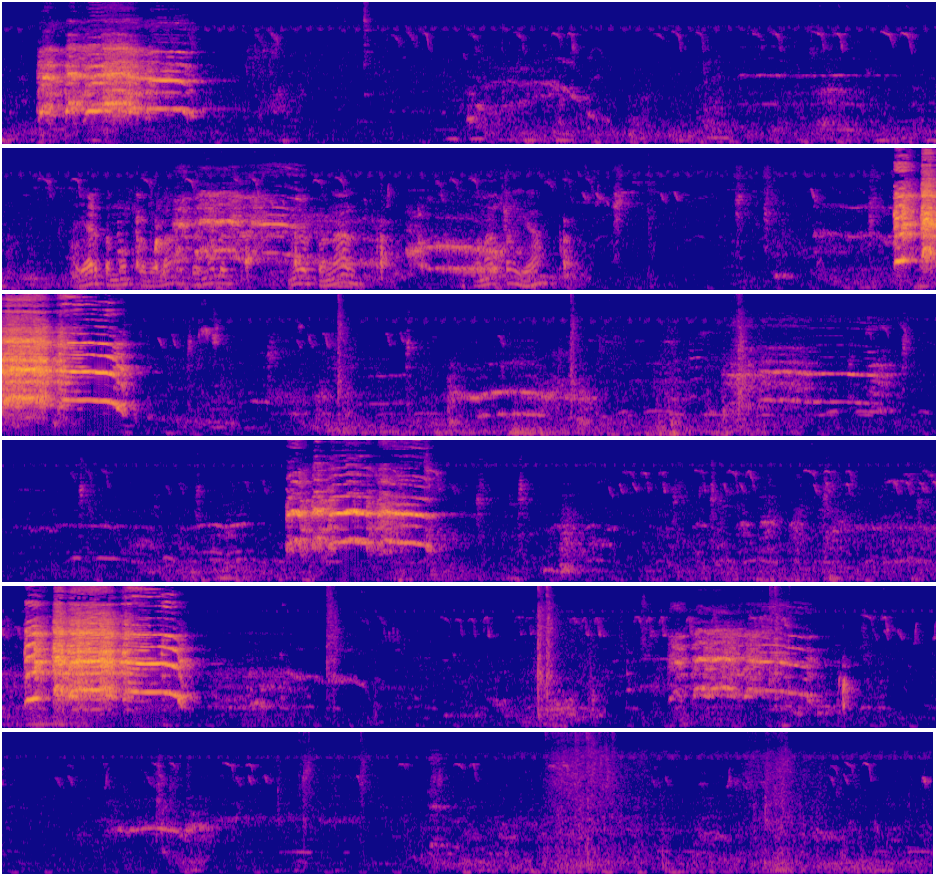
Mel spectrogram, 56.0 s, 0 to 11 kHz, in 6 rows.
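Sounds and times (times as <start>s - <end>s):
rooster crowing: 0.4s - 2.2s, 11.0s - 12.6s, 18.2s - 20.1s, 26.0s - 27.7s, 30.8s - 32.6s, 37.6s - 39.4s, 44.0s - 45.6s.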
